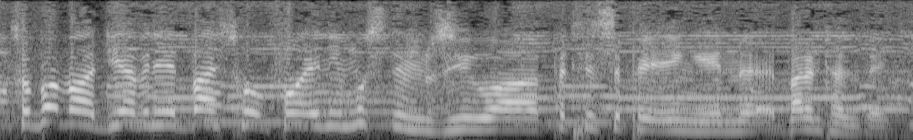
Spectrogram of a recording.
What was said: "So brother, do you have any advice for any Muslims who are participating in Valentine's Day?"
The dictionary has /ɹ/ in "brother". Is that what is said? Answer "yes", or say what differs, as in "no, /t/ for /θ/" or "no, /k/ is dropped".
no, /ɹ/ is dropped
